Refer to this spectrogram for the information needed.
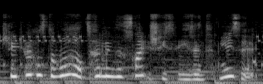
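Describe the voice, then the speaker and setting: Bubbly teen girl game sidekick voiced by a woman: very high, exclamatory, cheeky, music playing behind. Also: sing-song, fairly quick. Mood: bubbly, eager. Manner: perky, eager, exclamatory. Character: bubbly, cheeky teenage girl stage magician. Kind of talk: amateur video game character voice-over.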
